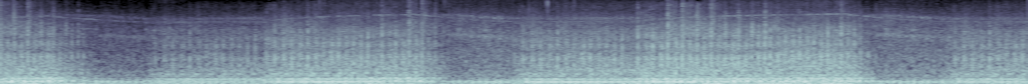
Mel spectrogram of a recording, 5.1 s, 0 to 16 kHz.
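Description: Scania 143M truck engine in Euro Truck Simulator 2, a steady loud diesel drone with low rumbling harmonics that dips briefly every couple of seconds, like gear shifts or throttle lifts.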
